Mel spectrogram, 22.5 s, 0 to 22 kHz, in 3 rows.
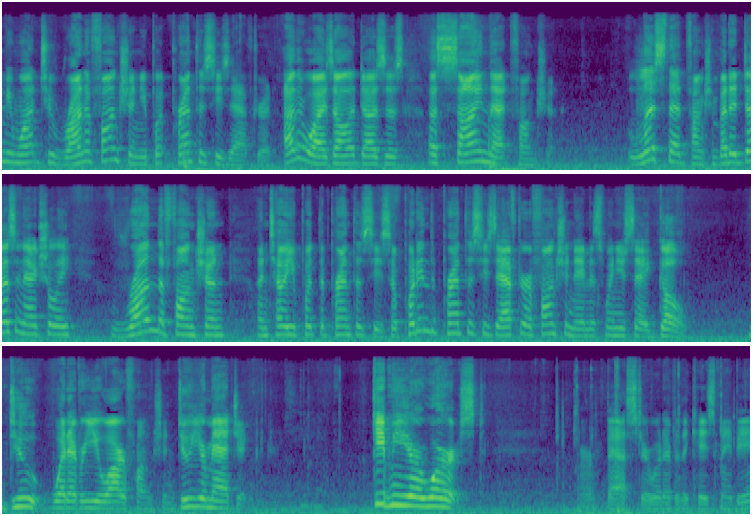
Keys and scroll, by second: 20.4 super+s.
